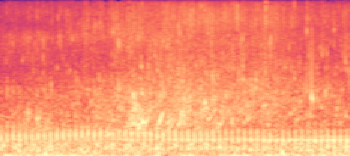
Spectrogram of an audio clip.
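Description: A dive boat's engine chugs steadily in a continuous low rhythmic drone, with faint splashing water underneath and no voices, just off an island near Bohol and Cebu in the Philippines on a clear, hot day with little wind or waves.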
